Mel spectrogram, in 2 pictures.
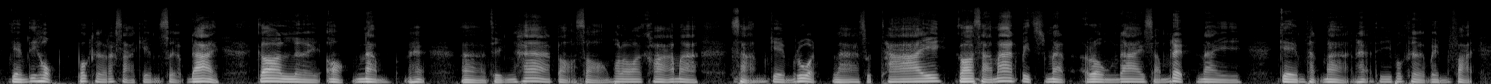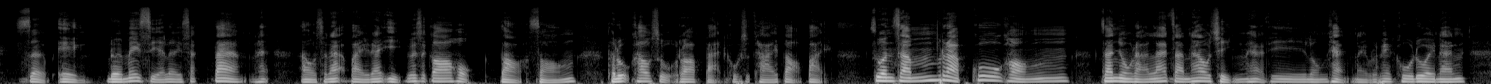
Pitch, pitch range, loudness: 120 Hz, 110-135 Hz, -26 LUFS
